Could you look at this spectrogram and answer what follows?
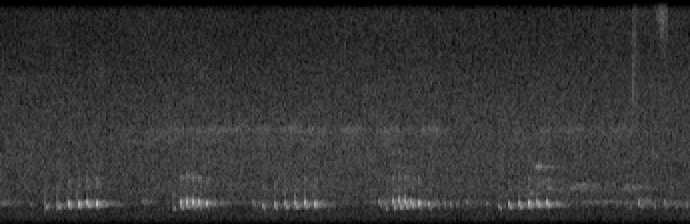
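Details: Muller's barbet (Megalaima oorti) at Fushan, Taiwan, gives low, hollow, pulsed phrases near one pitch, each about a second long, repeated almost without pause six times in steady rhythm.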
